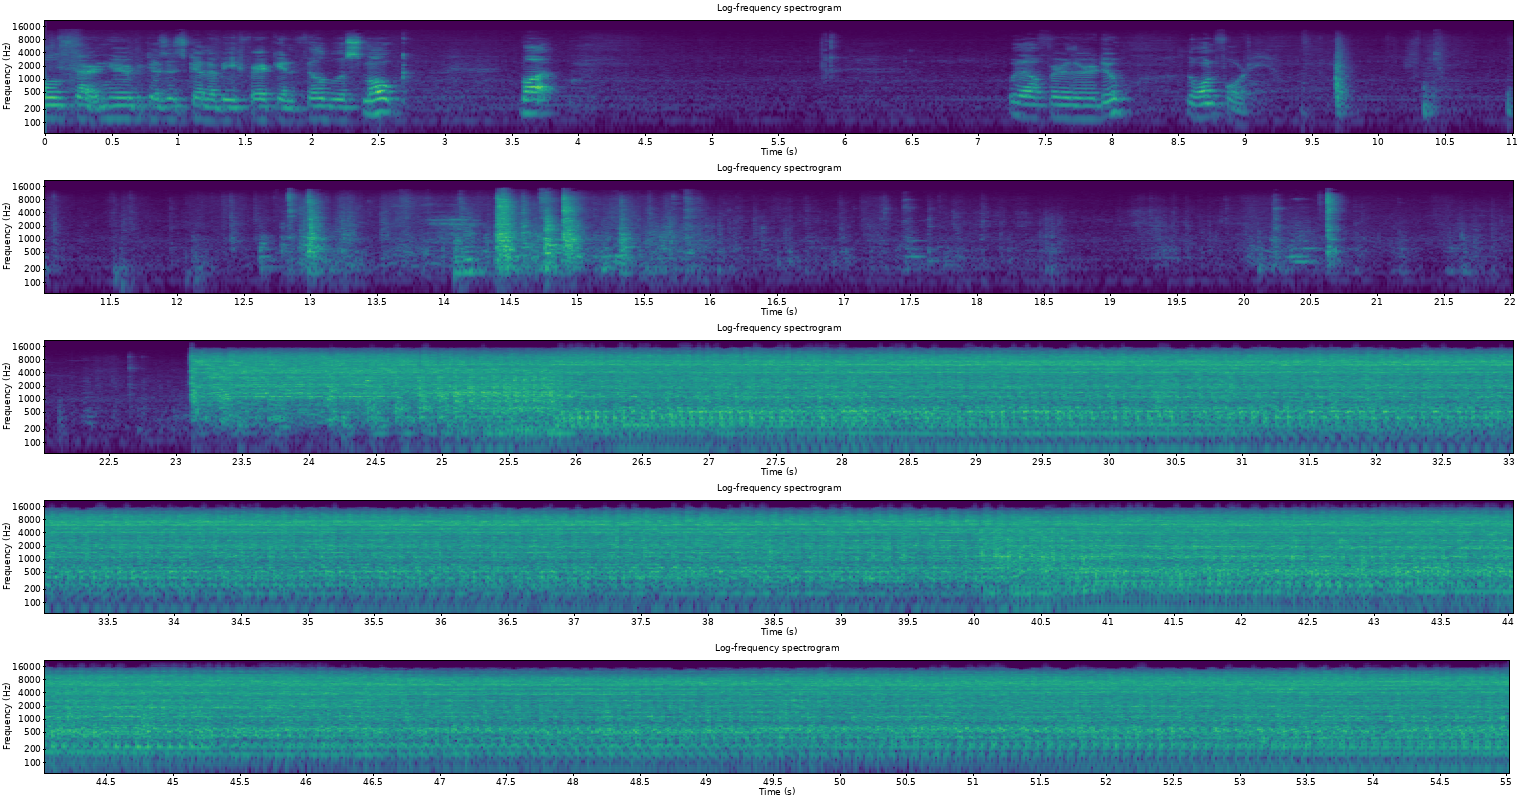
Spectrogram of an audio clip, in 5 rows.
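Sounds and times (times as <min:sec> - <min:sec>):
tractor diesel engine idling: 0:23.1 - 0:55.0.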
